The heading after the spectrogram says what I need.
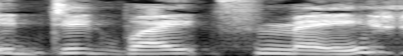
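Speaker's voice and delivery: emotional, welling-up voice, close to crying. Speaker recalling a lesson that changed their life; on the verge of tears. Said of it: "now I'm going to cry".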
